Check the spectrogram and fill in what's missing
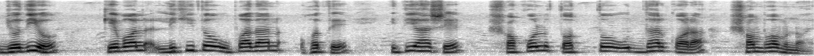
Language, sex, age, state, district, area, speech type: Bengali, male, 30-45, West Bengal, North 24 Parganas, urban, spontaneous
